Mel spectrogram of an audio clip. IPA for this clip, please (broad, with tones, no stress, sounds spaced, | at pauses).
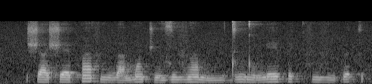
ʃ a˧ ʃ ɛ˧ p ã˦ f i˨ w a˨ m ɔ̃˧ t͡ʃ ĩ˨ z i˧ v ã˦˨ m iː˨ d ə˦ n d ɛ̃˧ ŋ eː˦ p e˦ k f i˧ v i˨ ɓ ə˦ k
